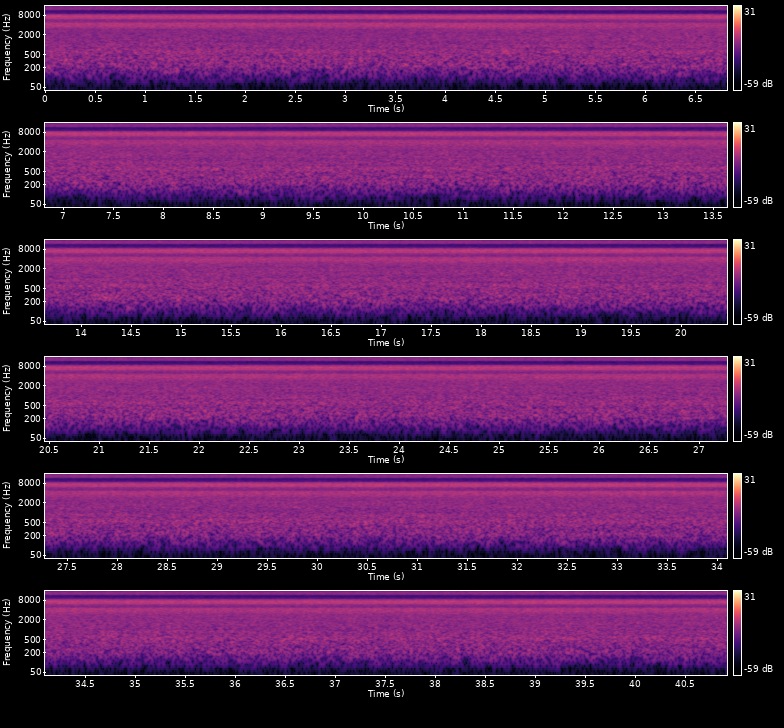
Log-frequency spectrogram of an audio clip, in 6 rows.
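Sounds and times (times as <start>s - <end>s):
river water rushing over rocks: 0.0s - 40.9s.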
